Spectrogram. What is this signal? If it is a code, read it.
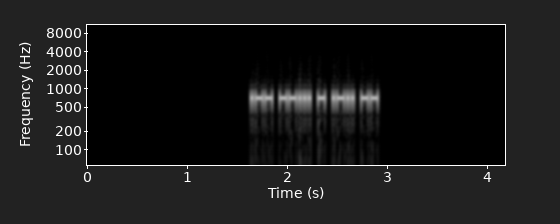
Morse code, heard as a keyed tone, about 52 wpm, 700 Hz. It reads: W7TLM
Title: USA Call Signs - 5 Characters - 50wpm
